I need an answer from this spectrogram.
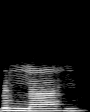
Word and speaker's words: بالله: So just before we continue on the surah, you've made a thick sound on the Lamu Jalala. It's just a thin sound, billahi.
